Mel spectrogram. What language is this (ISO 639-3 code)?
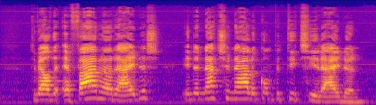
nld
